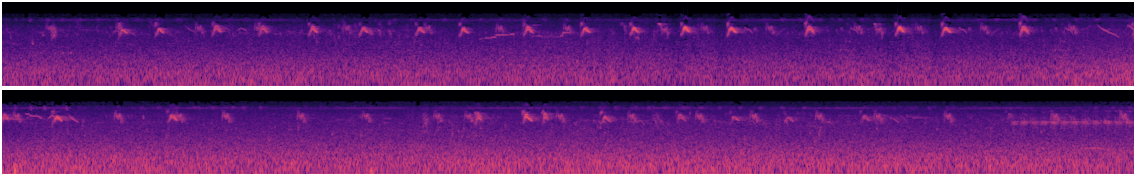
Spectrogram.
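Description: A small bird chirping over and over, short high calls about two a second, over steady outdoor background noise that grows louder about halfway through. Near the end a steady high insect trill joins in.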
